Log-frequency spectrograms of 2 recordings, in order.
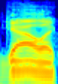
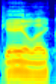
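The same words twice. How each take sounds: First: It is pronounced the way Scots say it. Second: It is pronounced the way the Irish say it. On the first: It names the language spoken in Scotland. "in Scotland, it's referred to as Gaelic" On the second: It names the language spoken in Ireland. "rather than Gaelic, which is in Ireland"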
